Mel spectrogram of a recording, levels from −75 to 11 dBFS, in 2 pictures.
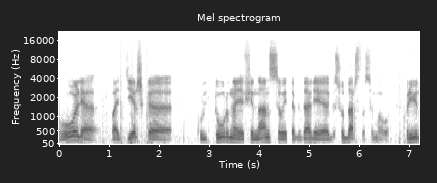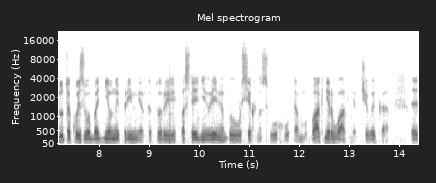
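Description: Speech with noise suppressor artifacts throughout: the suppressor pulls the background down by about 18 dB in the gaps and lets it rise again under speech, so the room noise (about 20 dB below the voice) pumps. On a spectrogram the noise floor looks patchy and blotchy between phrases rather than a smooth band. There is also speech cut by the noise suppressor, where it mistakes quiet speech for noise. From 0.71 to 1.79 s, roughly a third of a second of soft sounds is pulled down by up to about 18 dB. From 5.46 to 9.85 s, just after "финансовое и так далее", a few hundred milliseconds drop by up to about 13 dB. From 10.59 s to the end, the drops reach about 19 dB. These show as clipped word tails and missing faint consonant energy on the spectrogram, and as sudden envelope dips on the waveform.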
